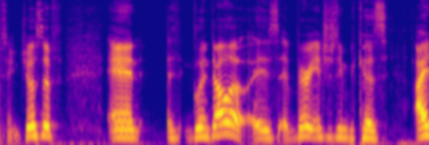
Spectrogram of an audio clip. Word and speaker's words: Glendalough: And from Kildare, we're going to go to, on day eight, Glendalough. How do you say that? – Yeah. – Glendalo? – Yeah.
